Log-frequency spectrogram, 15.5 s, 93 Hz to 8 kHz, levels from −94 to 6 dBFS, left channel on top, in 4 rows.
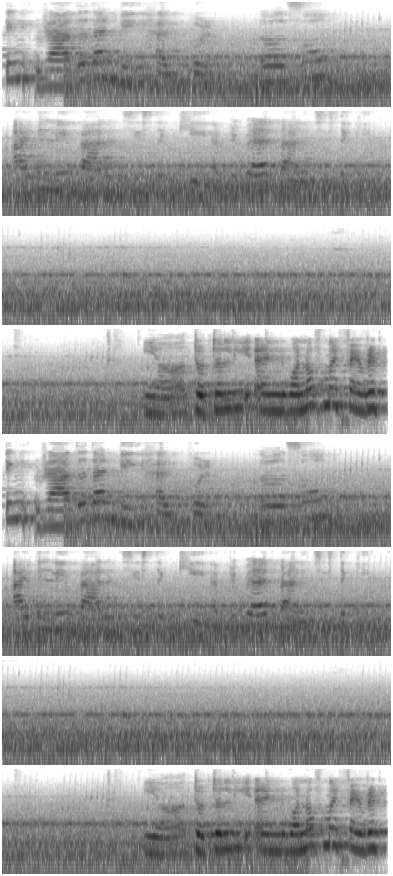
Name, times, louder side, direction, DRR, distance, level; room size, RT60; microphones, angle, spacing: voice 1, 0.0-2.1 2.5-3.3 4.0-7.2 7.5-7.6, right 2 dB, 50° right, 2 dB, 3.2 m, -30 dB
sound 1, 0.6-14.8, right 2 dB, 30° right, 0.7 m, -29 dB
voice 2, 13.1-15.5, equal, 15° left, 6 dB, 1.5 m, -20 dB
23.0 x 12.5 x 9.6 m, 0.94 s
head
